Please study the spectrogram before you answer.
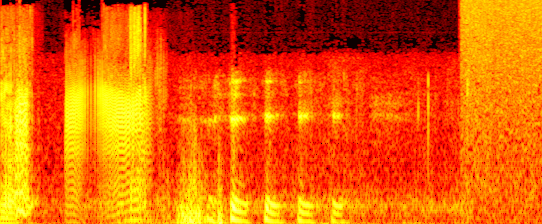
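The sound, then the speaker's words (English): A remote-controlled, button-triggered machine makes fart-like noises: a series of spluttering, buzzy bursts, loud and uneven, ending in a steady hiss. “Me and Gert have made a machine that can make a smelly noise when we press a button. We have a remote control with the button on that we can press.”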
